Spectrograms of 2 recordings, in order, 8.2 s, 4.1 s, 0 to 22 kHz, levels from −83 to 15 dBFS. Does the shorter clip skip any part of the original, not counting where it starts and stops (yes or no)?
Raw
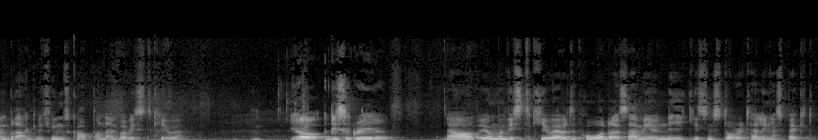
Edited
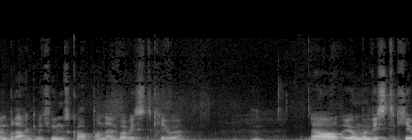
yes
